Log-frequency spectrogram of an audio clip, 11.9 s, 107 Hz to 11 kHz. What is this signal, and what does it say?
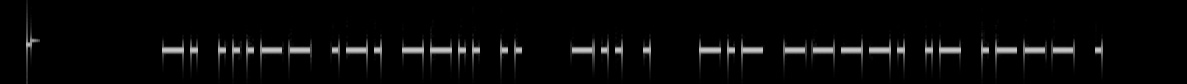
Morse code, heard as a keyed tone, about 17 wpm, 700 Hz. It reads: N3RZI DE K9AJE
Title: USA Callsign DE Callsign - 5 Characters - 17wpm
